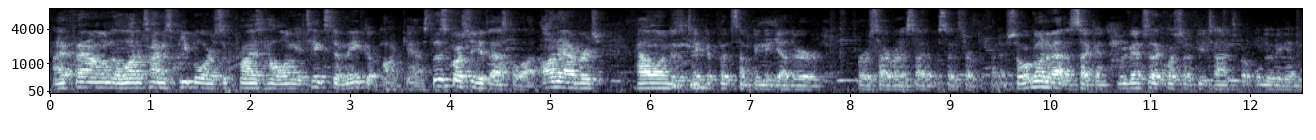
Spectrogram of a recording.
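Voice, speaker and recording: A man's voice: medium pitch, fast. A man hosting a casual live question-and-answer session, rambling informally and thinking aloud as he talks. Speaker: host and show creator reading listener questions. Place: live group recording in an echoey room. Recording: echoey room, distant mic, clear background noise.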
